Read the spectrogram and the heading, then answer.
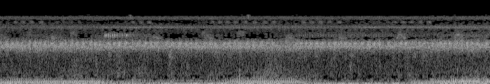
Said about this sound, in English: Those low rumbles are made by elephants. Sped up, they rise in pitch, but it turns out that elephants mostly talk among themselves below levels we can hear.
